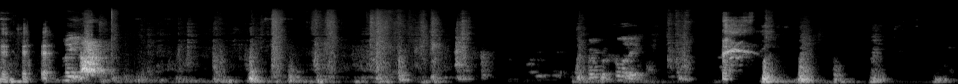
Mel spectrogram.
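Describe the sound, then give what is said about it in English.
A guard dog barks loudly a few times, with sharp separate barks breaking into a stretch of conversation. People keep talking around the barks. “That's the dog joining us. That's your guard dog.”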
